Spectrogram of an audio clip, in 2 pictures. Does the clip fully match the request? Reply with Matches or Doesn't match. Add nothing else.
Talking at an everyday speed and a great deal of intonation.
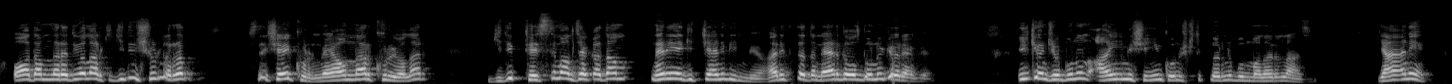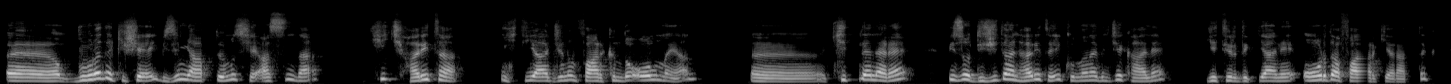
Matches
